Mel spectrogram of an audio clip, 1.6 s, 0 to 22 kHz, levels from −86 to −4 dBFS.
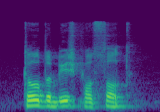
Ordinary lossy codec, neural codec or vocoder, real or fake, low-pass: none; codec, 24 kHz, 1 kbps, SNAC; fake; 10.8 kHz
